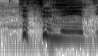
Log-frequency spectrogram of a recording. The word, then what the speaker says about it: Tsunade: Wait, hold on, I have to say this right. Hinata Hyuga and Tsunade's chest. – Tsunade's, yes.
